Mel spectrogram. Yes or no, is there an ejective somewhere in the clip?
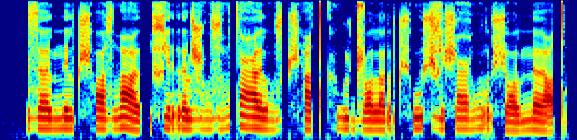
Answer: no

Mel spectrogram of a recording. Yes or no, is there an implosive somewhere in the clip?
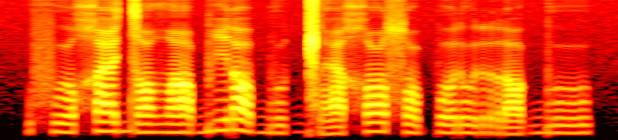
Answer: no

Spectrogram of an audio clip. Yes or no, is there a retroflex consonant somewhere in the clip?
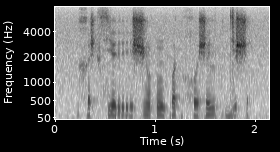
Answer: no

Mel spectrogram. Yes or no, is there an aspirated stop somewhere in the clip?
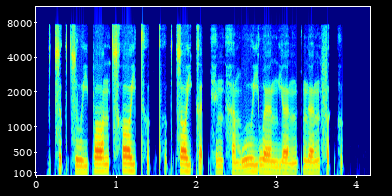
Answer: yes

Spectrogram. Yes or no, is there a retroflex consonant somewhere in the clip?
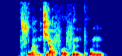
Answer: no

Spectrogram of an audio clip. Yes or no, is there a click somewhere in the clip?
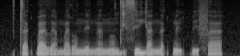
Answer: no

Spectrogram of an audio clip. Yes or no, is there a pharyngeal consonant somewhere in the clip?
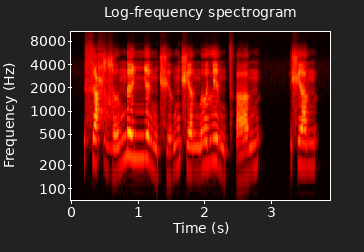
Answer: yes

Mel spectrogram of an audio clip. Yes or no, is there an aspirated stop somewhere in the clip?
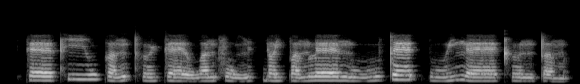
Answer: yes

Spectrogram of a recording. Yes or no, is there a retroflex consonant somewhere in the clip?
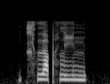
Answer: no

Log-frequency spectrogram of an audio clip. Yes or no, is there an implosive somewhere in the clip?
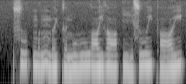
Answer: no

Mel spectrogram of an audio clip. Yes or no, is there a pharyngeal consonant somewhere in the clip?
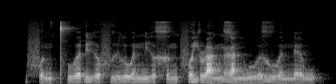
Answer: no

